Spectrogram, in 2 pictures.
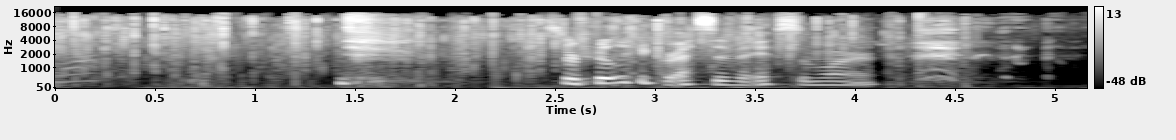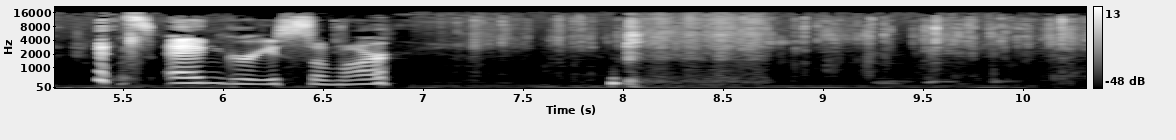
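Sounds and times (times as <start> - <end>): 
candy package tearing as it is opened: 0.0 - 4.8, 7.2 - 10.3
speech: 2.5 - 4.6, 5.7 - 7.0.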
